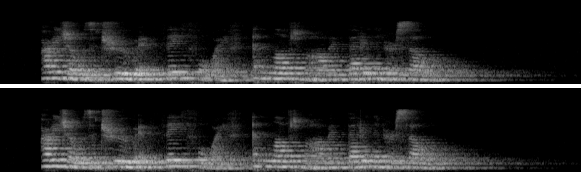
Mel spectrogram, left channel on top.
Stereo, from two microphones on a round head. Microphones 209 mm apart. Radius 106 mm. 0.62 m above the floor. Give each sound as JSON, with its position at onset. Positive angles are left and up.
{"t": 0.4, "sound": "a woman speaking", "side_deg": -45, "distance_m": 0.8}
